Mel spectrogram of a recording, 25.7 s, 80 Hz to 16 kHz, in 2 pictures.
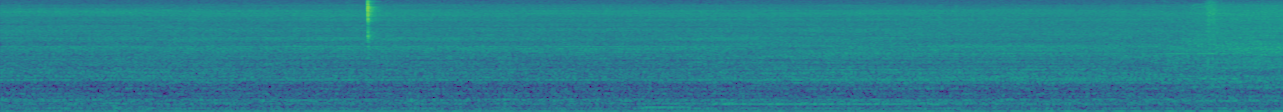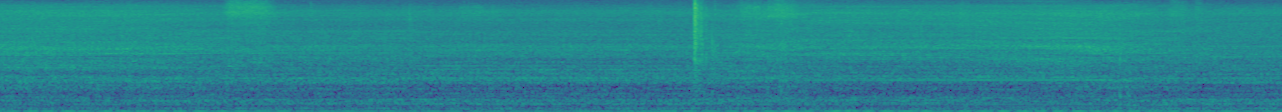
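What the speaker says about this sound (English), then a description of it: "Okay, the printer is just about to start." A Creality Ender 3 Pro 3D printer fitted with a BL Touch and a 4.2.7 motherboard runs with a steady, quiet mechanical hum and soft fan whir, broken by occasional faint clicks.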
